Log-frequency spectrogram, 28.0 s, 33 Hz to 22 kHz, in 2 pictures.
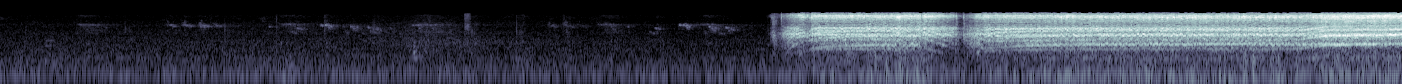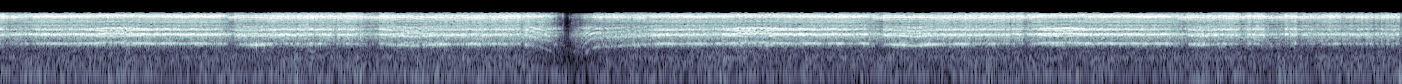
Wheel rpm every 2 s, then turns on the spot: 0, 0, 0, 0, 90, 130, 170, 200, 200, 180, 150, 200, 200, 200.
none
